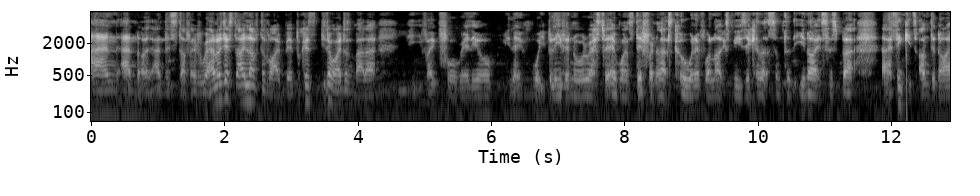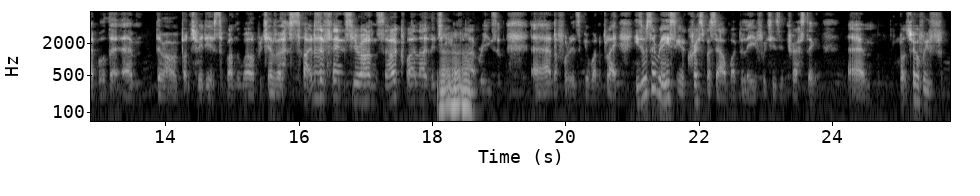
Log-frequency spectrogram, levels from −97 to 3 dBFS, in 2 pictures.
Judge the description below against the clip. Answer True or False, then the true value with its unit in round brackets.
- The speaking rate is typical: False (265 wpm)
